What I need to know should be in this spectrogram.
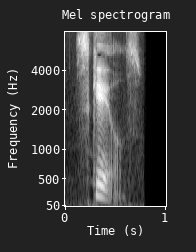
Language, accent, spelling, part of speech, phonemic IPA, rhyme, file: English, US, scales, noun / verb, /skeɪlz/, -eɪlz, En-us-scales.ogg
- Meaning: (noun) 1. plural of scale 2. A device for measuring weight; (verb) third-person singular simple present indicative of scale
